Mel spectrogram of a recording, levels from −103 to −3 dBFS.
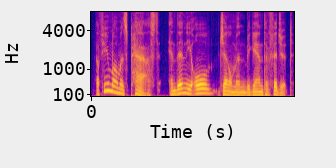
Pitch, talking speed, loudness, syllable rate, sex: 130 Hz, 175 wpm, -18 LUFS, 4.9 syllables/s, male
